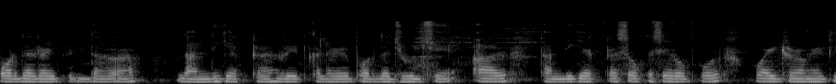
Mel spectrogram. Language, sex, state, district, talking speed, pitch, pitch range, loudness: Bengali, male, West Bengal, Jhargram, 130 wpm, 130 Hz, 130-135 Hz, -34 LUFS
